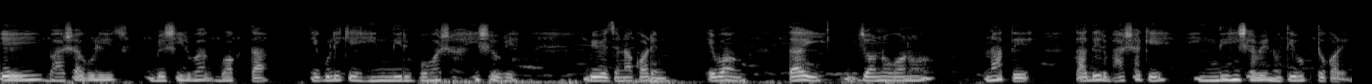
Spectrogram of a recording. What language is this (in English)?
Bangla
